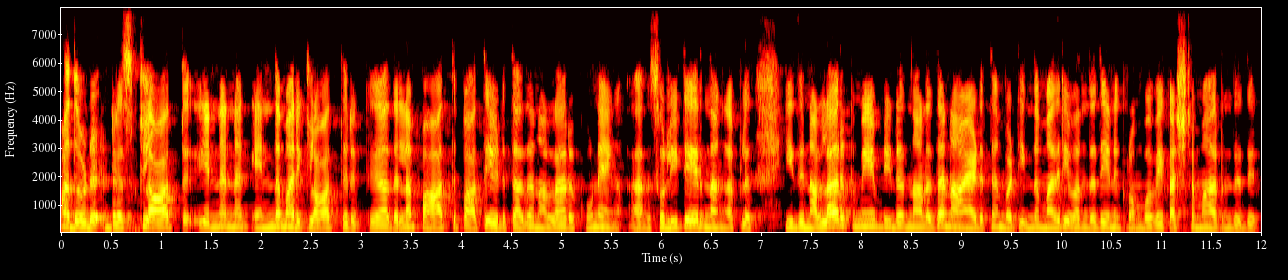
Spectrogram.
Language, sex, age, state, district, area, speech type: Tamil, female, 18-30, Tamil Nadu, Krishnagiri, rural, spontaneous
